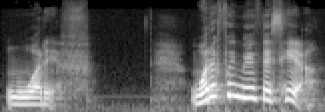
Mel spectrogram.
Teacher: That T sounds like a D. It's that flap T sound.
